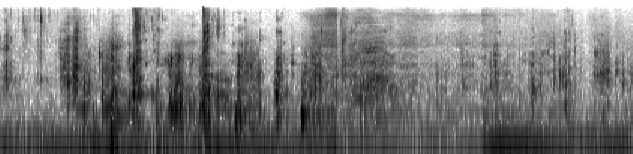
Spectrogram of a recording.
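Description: Close-miked wet chewing of a thick slice of raw yellowtail sashimi: soft, squishy mouth clicks and smacks, easing off briefly a little past the middle.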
